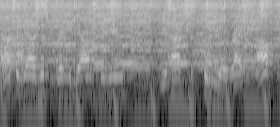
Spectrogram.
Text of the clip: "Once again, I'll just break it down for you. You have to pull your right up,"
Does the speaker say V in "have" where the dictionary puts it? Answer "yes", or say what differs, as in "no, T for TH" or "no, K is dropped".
no, F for V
